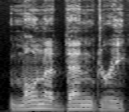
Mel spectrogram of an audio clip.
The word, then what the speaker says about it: Mondèndri: hard to get to, and for the correct pronunciation, here is the name of the beach directly from a Greek. Mondèndri. Mondèndri kind of translates into a single tree.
